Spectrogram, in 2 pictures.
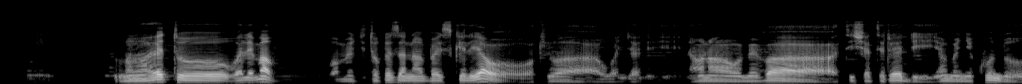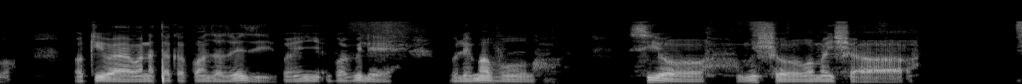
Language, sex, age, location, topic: Swahili, male, 36-49, Wajir, education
